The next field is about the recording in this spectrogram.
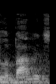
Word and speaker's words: Lubavitch: It's not just an L. It's a different sound in the Cyrillic alphabet. Anyway, so he lived in, we say just an L, Luban, Lubavitch.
